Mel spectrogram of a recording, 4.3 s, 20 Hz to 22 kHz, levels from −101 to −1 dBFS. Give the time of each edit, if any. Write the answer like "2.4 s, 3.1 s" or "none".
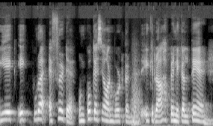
2.7 s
